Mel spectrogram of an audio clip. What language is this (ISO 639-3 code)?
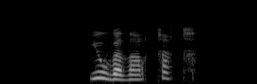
kab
